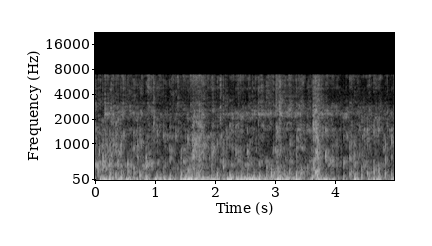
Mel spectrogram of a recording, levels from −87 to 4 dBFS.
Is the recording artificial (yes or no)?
yes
